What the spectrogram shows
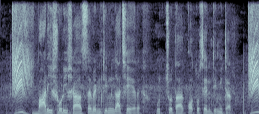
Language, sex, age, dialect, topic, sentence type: Bengali, male, 36-40, Standard Colloquial, agriculture, question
